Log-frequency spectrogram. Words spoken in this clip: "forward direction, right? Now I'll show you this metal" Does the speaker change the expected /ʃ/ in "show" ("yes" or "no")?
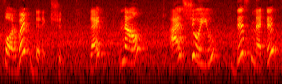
no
